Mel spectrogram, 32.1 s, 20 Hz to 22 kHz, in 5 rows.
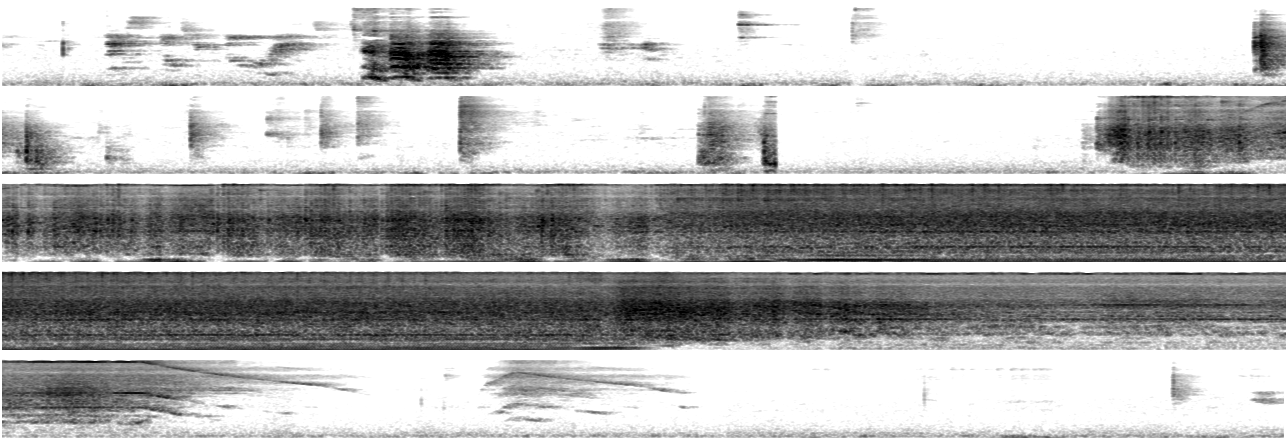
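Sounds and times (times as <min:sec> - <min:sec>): electric drill boring into wall: 0:11.9 - 0:27.4.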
